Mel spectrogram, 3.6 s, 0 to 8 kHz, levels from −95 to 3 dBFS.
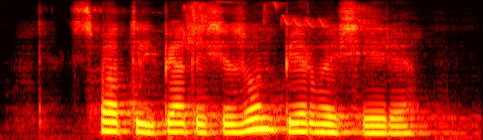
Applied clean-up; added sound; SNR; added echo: neural separator model SepFormer DNS4.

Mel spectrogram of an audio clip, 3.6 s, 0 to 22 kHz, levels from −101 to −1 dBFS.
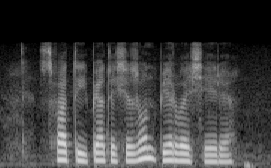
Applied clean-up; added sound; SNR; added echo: none; none; none; none.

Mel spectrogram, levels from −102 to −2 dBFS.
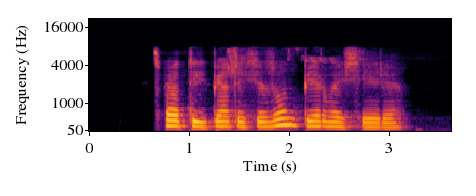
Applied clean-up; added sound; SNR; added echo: neural mask model DeepFilterNet 3.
